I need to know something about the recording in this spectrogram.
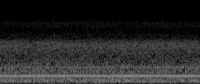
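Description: Steady machine hum: one constant tone over an even hiss, unchanging throughout.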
